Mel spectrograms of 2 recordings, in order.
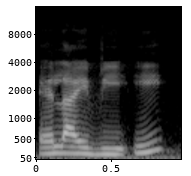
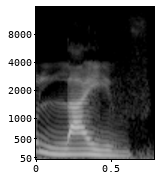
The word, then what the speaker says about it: live: Now, in case if you're watching something live on television, the same spelling is used, L-I-V-E, but the pronunciation changes to live instead of live.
